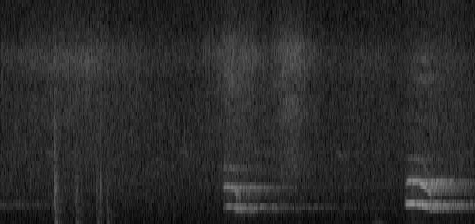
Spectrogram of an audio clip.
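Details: Deer calling in the jungle of Pilibhit Tiger Reserve: two loud, steady tonal calls about two seconds apart, the second starting higher and then dropping, each lasting about a second, with a few faint knocks and a quiet background.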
